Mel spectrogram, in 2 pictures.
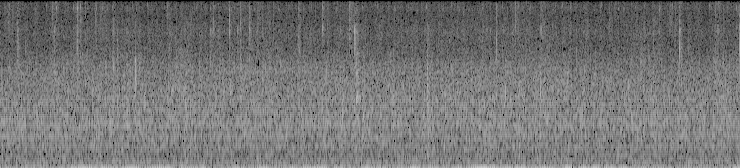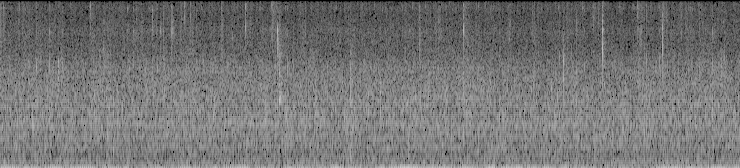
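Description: Heavy rain falling steadily, a constant hiss with many sharp drop hits scattered through it.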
